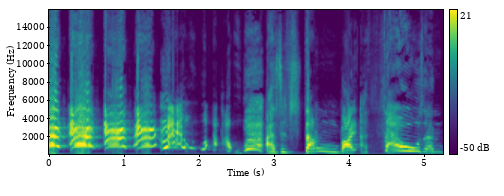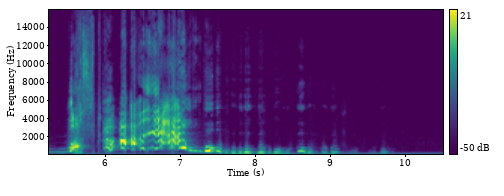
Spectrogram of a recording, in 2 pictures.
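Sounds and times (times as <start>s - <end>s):
people screaming as they flee: 0.0s - 2.1s, 6.2s - 7.2s
speech: 4.0s - 6.2s, 7.7s - 9.2s.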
